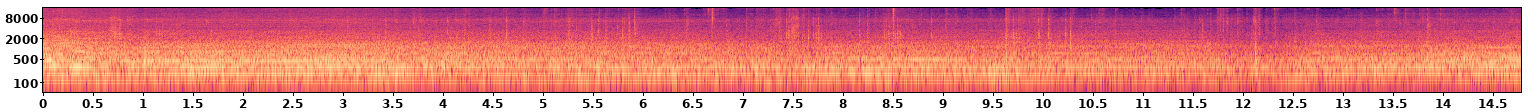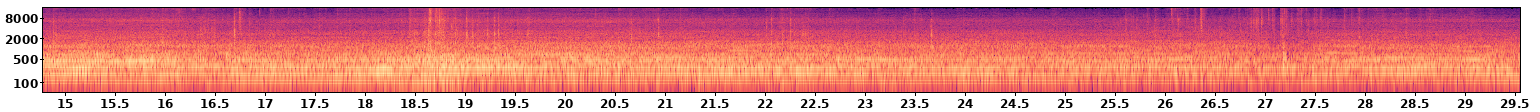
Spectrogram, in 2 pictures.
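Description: BMW M635CSi's straight-six engine under way, heard from inside the cabin, its pitch rising as it pulls and dropping back at each gear change, several times over, with road noise underneath.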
